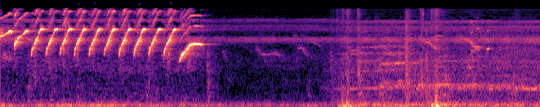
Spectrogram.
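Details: Two seconds of Russian canary song, a rapid run of descending whistled notes ending on a held note, then quiet with faint clicks and tapping.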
